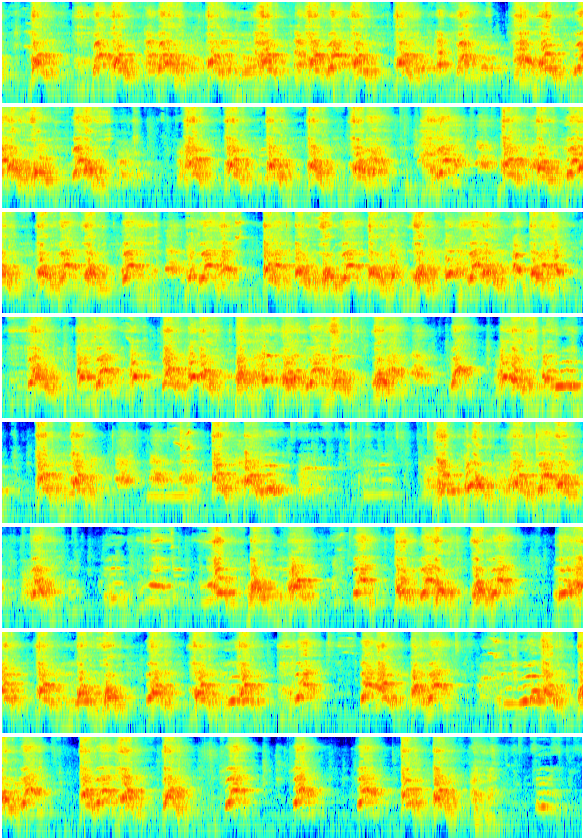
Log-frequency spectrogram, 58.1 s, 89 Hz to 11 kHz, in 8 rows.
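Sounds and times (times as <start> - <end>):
dogs barking: 0.0 - 57.1.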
